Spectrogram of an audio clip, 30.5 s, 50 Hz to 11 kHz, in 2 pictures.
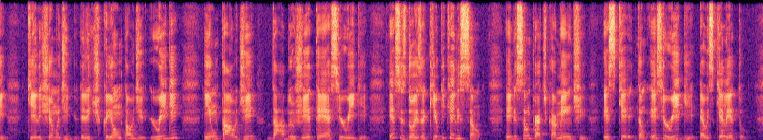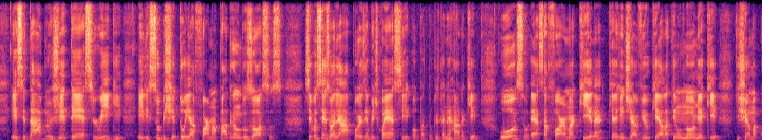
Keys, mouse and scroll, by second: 4.5 click, 7.6 right click, 9.2 click, 15.3 click, 20.4 scroll up 2, 21.6 right click, 22.2 right click, 22.8 right click, 25.1 right click, 28.5 scroll up 3.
